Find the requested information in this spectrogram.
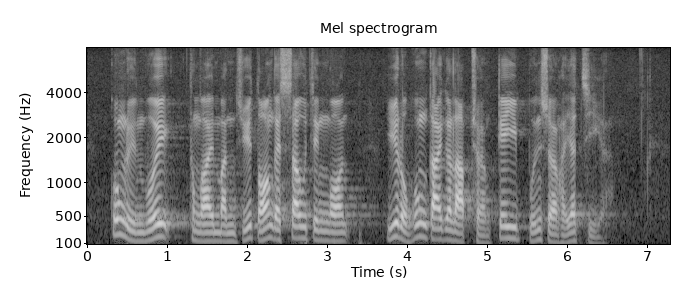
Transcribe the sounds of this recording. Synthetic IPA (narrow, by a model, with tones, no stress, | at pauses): kʊ˥ŋlyː˨˩nwuː˨˥jt̪ʰʊ˨˩ŋmaː˨˩jmɐ˨˩nt͡ʃyː˨˧t̪ɔː˨˥ŋkɛː˧sɐ˥wt͡sɪ˧ŋːɔː˧njyː˨˥lo˨˩wkʊ˥ŋkaː˧jkɛː˧laː˨p̚t͡ʃʰœː˨˩ŋke˥jpuː˨˥nsœː˨ŋhɐ˨jɐ˥t̚t͡siː˧ɡɛ˧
